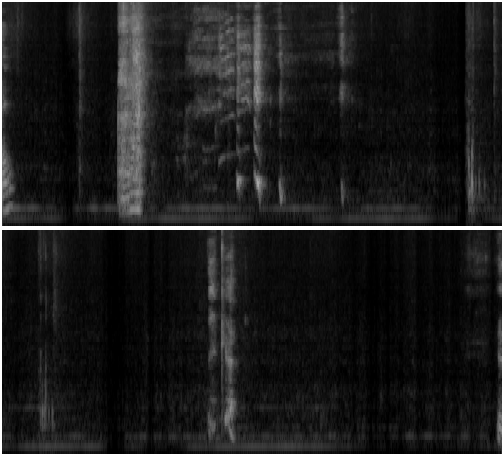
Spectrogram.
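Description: A man laughing in several short, breathy bursts and chuckles, with pauses between them. A steady low hum runs underneath, dropping out briefly about six seconds in.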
